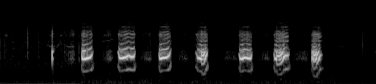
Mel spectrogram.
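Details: Turkey giving a series of seven loud, harsh, nasal notes, each short and evenly spaced, about two to three per second, in otherwise quiet surroundings.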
